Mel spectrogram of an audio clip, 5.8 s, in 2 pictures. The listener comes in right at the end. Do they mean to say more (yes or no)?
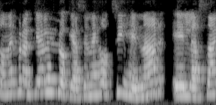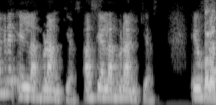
yes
